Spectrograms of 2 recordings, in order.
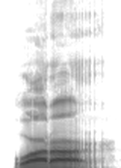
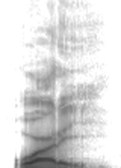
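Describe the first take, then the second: First: Both words are said fully and separately. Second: The words are blended into one reduced word. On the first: This is the formal way to say it. "La manera formal es what are" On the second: This is the informal way to say it. "vamos a utilizar la manera informal. Vamos a decir whatty"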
